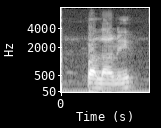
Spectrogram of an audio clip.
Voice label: "French", hawaiian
